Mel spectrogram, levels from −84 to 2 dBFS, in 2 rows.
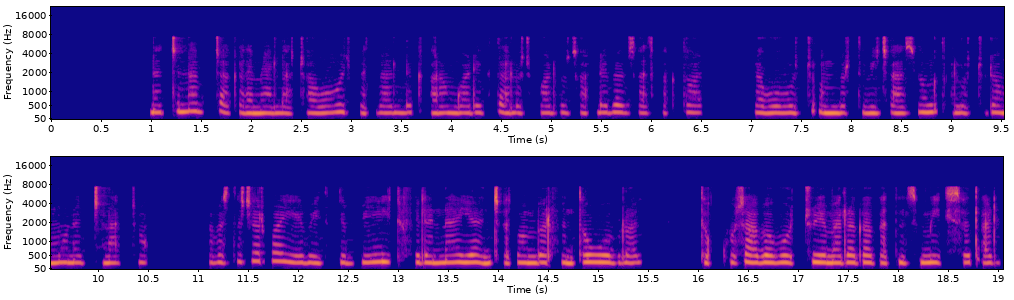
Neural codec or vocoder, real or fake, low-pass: none; real; 7.2 kHz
